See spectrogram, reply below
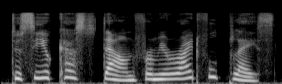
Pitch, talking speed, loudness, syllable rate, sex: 250 Hz, 190 wpm, -18 LUFS, 4.3 syllables/s, female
